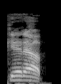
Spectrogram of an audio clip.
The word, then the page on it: get up: verb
